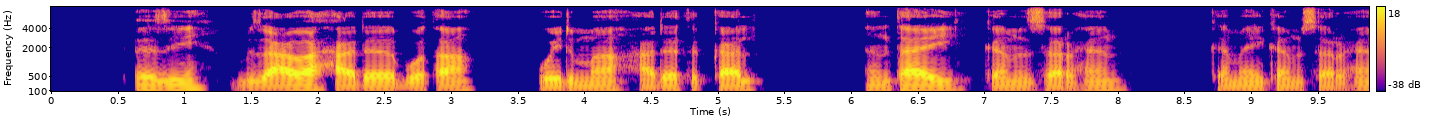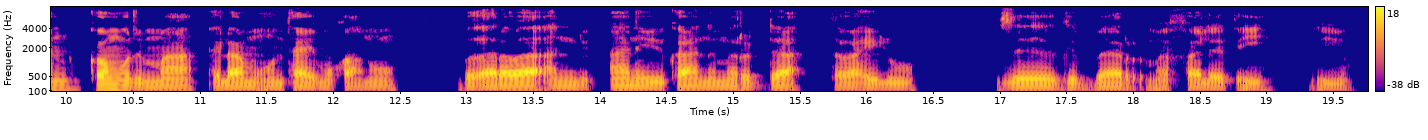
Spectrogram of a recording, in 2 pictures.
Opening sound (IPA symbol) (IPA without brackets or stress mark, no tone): ʔ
